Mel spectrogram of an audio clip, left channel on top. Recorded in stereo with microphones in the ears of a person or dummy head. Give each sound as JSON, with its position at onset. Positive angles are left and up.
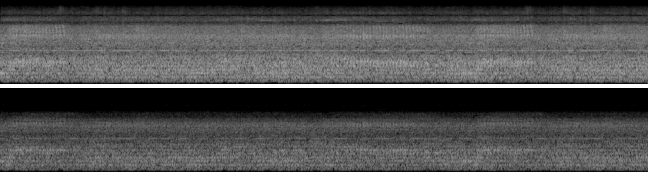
{"t": 0.0, "sound": "running water", "side_deg": 85, "distance_m": 0.9}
